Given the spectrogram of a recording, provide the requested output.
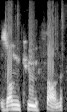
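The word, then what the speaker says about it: Zon-Kuthon: The deity Zonkathon, pronounced Zonku-thon, possesses one of the most twisted and evil minds in the great beyond.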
